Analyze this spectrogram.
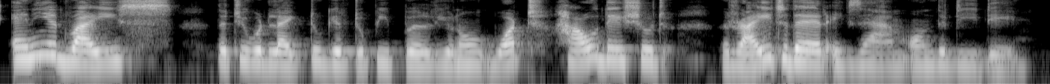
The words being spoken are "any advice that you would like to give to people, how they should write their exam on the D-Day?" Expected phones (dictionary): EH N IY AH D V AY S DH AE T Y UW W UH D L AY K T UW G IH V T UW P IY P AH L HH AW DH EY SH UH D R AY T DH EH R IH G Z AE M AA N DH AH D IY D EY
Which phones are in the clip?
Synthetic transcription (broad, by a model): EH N IY AH D V AY S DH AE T Y UW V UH D L AY K T UW G IH V T UW P IY P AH L HH AW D EY SH UH D R AY T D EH R IH G Z AE M AA N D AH D IY D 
